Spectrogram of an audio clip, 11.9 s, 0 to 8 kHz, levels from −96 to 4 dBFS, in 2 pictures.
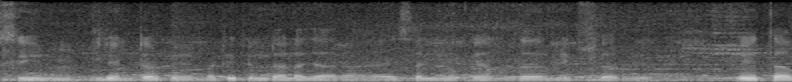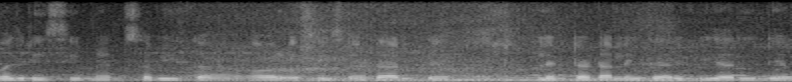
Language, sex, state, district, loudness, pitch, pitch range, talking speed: Hindi, male, Uttar Pradesh, Budaun, -28 LUFS, 130 Hz, 130-135 Hz, 155 wpm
